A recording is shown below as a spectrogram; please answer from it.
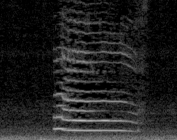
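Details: A single drawn-out meow, nearly a second long, level and slowly falling, rich in harmonics, from a female cat in heat calling to mate.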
